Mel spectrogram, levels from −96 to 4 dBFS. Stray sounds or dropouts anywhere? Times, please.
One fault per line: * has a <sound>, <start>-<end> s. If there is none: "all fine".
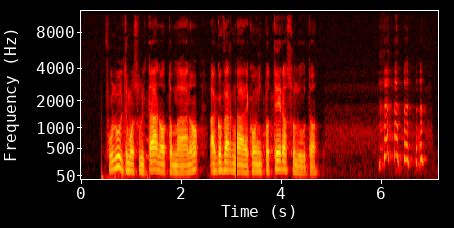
* has a dropout, 3.1-3.1 s
* has a laugh, 5.9-6.9 s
